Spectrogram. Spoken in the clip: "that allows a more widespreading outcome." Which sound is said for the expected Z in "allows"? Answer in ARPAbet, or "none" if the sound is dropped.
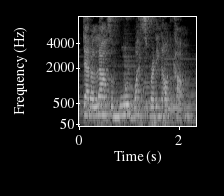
Z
